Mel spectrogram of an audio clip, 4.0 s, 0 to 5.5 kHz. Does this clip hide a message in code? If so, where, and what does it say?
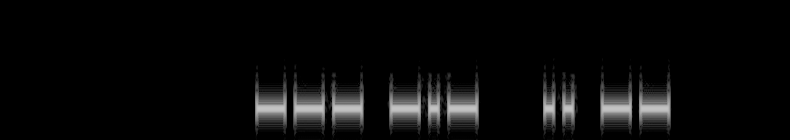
Yes: Morse code from 1.3 to 3.3 s, heard as a keyed tone, about 25 wpm, 600 Hz. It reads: OK IM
